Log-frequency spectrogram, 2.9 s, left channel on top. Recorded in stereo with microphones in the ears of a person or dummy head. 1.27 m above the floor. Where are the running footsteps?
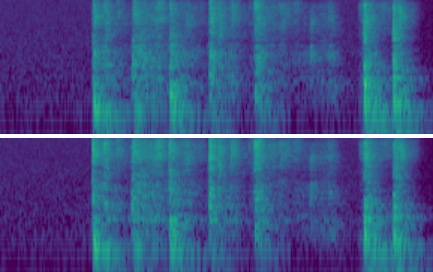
40° right (ahead or behind), 2.0 m; by 2.8 s 20° left (ahead or behind), 1.3 m.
